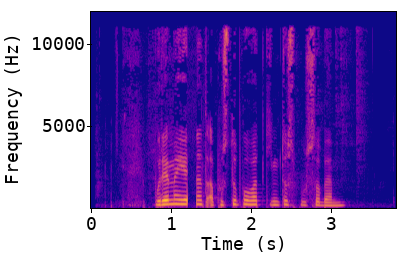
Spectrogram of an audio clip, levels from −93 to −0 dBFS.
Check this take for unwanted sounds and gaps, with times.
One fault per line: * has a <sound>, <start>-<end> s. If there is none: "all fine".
* has a dropout, 1.2-1.3 s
